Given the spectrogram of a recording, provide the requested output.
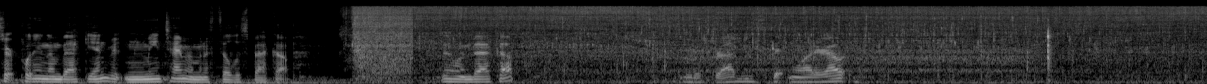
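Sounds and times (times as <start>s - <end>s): fountain water splashing into pond: 3.4s - 12.0s.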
